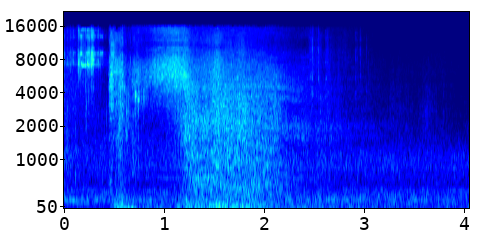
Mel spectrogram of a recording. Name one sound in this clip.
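Magic lightning bursts with a loud crackle.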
